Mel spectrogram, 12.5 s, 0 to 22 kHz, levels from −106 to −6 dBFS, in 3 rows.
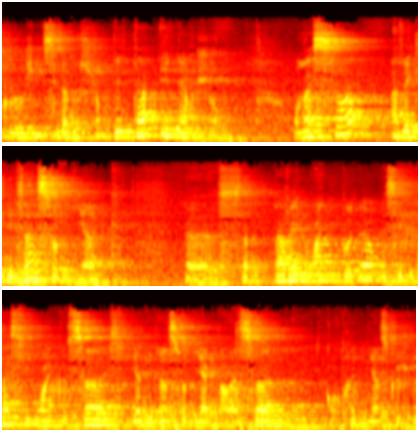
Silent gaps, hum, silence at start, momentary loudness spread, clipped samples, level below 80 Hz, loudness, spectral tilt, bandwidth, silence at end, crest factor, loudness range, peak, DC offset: none; none; 0 s; 12 LU; under 0.1%; -52 dBFS; -25 LUFS; -4.5 dB/octave; 13.5 kHz; 0 s; 20 dB; 3 LU; -6 dBFS; under 0.1%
